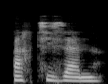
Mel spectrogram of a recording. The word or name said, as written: artisane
